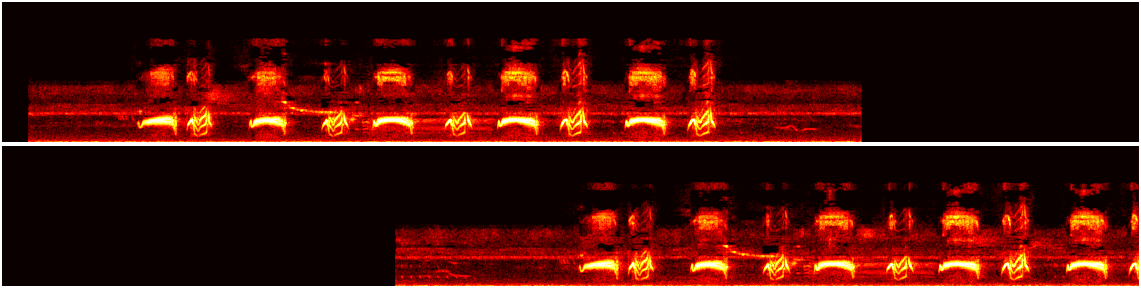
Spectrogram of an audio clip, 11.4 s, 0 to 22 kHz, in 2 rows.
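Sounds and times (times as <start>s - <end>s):
yellow-bellied elaenia song of high rasping notes: 0.6s - 3.7s, 7.9s - 11.3s.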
